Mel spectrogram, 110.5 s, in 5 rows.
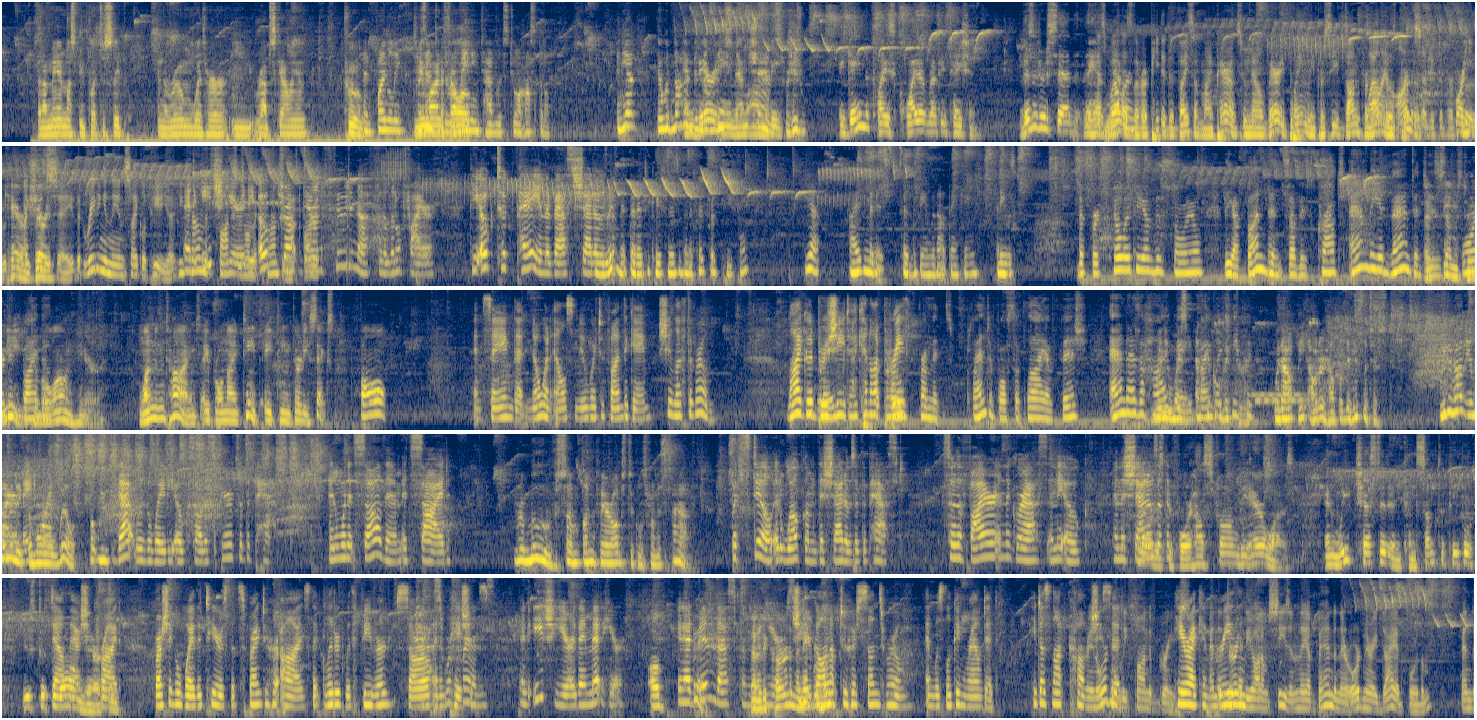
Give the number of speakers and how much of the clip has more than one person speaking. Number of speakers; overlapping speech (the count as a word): ten, about 22%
